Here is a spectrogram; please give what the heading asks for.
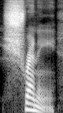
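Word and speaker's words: श्रेणी: This foundation was called Sreni, and that's pronounced Shreni.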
